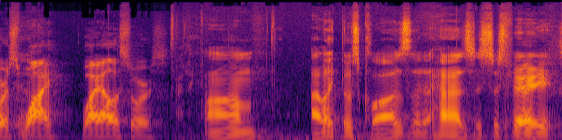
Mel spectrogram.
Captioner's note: none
